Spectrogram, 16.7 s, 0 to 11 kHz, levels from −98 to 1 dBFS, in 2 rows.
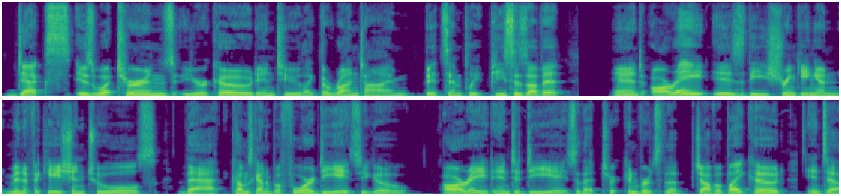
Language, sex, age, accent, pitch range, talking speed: English, male, 30-49, American, 85-110 Hz, 155 wpm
